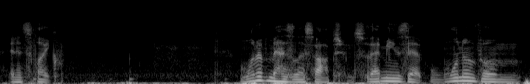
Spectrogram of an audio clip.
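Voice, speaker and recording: A man whispering at a moderate pace. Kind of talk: casual whispered gameplay commentary. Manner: whispered.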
